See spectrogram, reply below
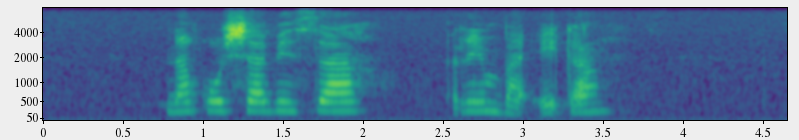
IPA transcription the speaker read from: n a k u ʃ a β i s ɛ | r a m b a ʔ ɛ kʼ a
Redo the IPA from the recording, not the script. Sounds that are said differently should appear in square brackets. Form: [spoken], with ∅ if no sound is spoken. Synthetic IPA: n a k u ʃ a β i s [a] | r [i] m b a ʔ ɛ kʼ a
